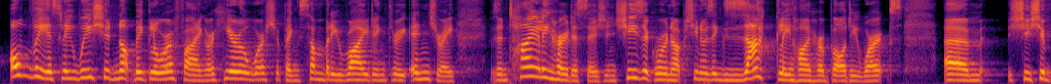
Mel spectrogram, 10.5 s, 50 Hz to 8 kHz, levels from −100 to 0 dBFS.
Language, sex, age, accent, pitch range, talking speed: English, female, 40-59, British, 195-280 Hz, 175 wpm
